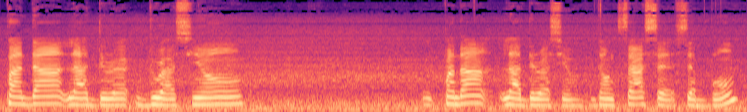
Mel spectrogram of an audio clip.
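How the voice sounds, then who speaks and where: A young woman from Ghana, an English speaker practicing French and speaking hesitantly, often correcting herself. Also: fairly low pitch. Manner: hesitant, halting, self-correcting. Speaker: French learner. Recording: steady background hum.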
